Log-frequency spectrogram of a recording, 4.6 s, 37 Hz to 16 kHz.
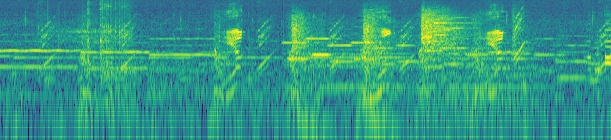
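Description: Giant mallet smashing blocks in Dragon Quest Builders 2, a series of loud crashing whacks and crumbling breaks repeating every second or so over game music.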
